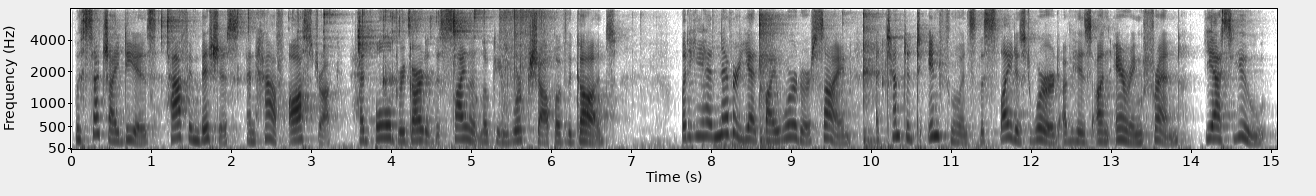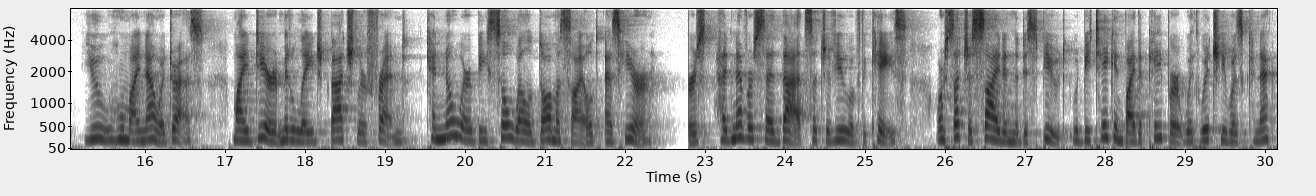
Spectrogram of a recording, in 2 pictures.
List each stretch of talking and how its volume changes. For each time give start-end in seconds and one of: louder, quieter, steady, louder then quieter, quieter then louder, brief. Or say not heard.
0.1-6.9 steady
7.5-30.1 steady.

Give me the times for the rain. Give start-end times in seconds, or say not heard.
not heard.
